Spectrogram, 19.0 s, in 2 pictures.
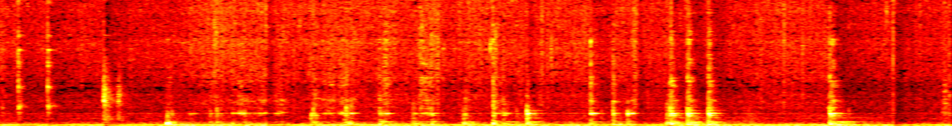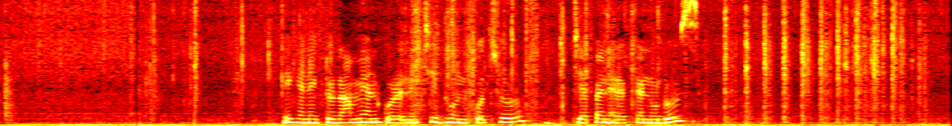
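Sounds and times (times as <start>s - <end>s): onion and garlic sizzling in oil: 0.0s - 19.0s
spatula scraping a pan: 1.6s - 7.6s.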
